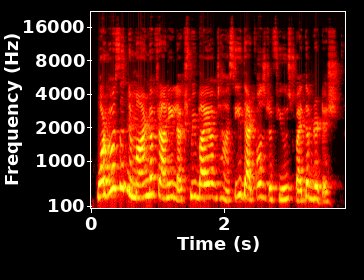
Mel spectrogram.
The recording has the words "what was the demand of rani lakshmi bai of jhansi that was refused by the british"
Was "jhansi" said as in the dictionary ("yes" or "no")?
no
